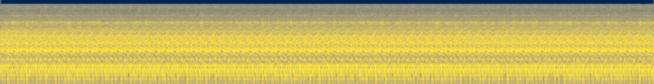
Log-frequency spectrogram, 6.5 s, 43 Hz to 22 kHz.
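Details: Detroit Diesel 8V92TA in a Wanderlodge RV bus after rebuilding one bank with four new pistons and liners, fresh coolant, start before first test drive: steady, even buzzing idle with dense rapid beat, no knocks or misses.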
